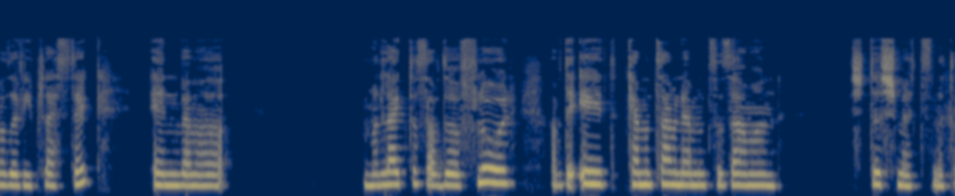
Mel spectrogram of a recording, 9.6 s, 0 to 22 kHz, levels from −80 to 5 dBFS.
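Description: Throughout the speech, the band above about 9.7 kHz is empty and the sound is dull and smeared, with a warbling, fizzy texture on sibilants. This is likely AAC compression at a low rate, which fits a bitrate around 32 kbps, lowering the cut-off and thinning the spectrum.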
